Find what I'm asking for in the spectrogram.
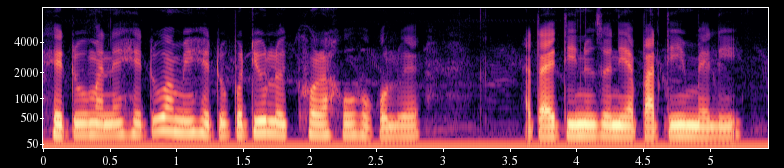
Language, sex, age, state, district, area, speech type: Assamese, female, 30-45, Assam, Dibrugarh, rural, spontaneous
